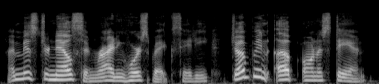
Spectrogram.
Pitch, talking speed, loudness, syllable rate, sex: 195 Hz, 190 wpm, -19 LUFS, 5.2 syllables/s, female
